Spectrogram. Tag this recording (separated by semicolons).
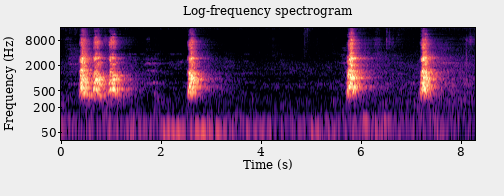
animals; bark; dog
